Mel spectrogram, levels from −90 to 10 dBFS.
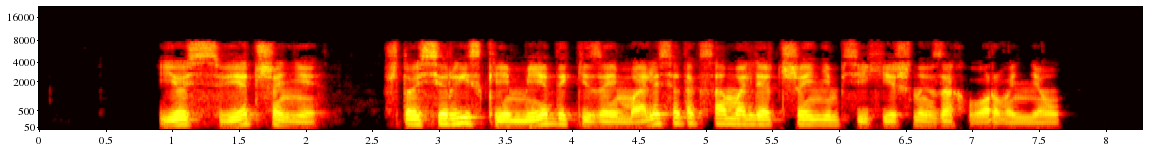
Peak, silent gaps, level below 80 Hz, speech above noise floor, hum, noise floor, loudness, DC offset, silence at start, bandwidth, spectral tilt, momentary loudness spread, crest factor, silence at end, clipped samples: -2 dBFS; none; -56 dBFS; over 73 dB; none; under -90 dBFS; -17 LUFS; under 0.1%; 0.9 s; 8.2 kHz; -3.5 dB/octave; 9 LU; 18 dB; 0.65 s; under 0.1%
